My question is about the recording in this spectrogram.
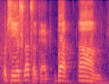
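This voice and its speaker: A young man giving fast, opinionated solo commentary on a video game match, critiquing the players' item choices. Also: on the high side, animated, poor audio. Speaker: game caster.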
